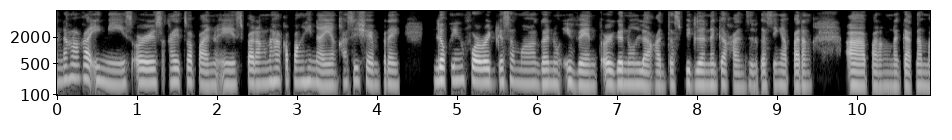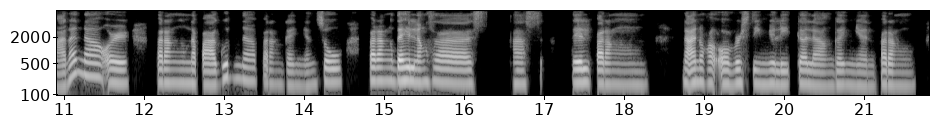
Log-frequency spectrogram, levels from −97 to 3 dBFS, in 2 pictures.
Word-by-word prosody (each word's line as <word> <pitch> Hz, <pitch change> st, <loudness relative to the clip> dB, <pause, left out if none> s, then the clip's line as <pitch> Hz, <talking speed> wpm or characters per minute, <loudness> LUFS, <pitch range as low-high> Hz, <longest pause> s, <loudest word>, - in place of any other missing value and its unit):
nakakainis 205 Hz, -6 st, -2 dB
or 185 Hz, -1 st, +4 dB
sa 185 Hz, -, -5 dB
kahit 190 Hz, -1 st, -3 dB
papaano 175 Hz, -4 st, -1 dB
is 175 Hz, 0 st, -4 dB
parang 180 Hz, 0 st, 0 dB
nakakapanghinayang 190 Hz, -4 st, -2 dB
kasi 185 Hz, +3 st, -6 dB
siyempre, 175 Hz, -2 st, -3 dB, 0.4 s
looking 210 Hz, +1 st, +2 dB
forward 190 Hz, -2 st, +5 dB
ka 195 Hz, -, -1 dB
sa 200 Hz, -1 st, -6 dB
mga 180 Hz, -1 st, -5 dB
gano'ng 175 Hz, -1 st, -7 dB
event 165 Hz, -3 st, -1 dB
or 175 Hz, -, +3 dB
gano'ng 170 Hz, 0 st, +1 dB
lakad 160 Hz, -1 st, -2 dB
ta's 170 Hz, 0 st, -7 dB
biglang 170 Hz, -1 st, 0 dB
nagka-cancel 160 Hz, -2 st, -4 dB
kasi 165 Hz, +1 st, -5 dB
nga 160 Hz, -, -2 dB
parang, 160 Hz, 0 st, +1 dB, 0.4 s
ah, 165 Hz, -1 st, +5 dB
parang 160 Hz, 0 st, -4 dB
nagkatamaran 160 Hz, -, 0 dB
na 265 Hz, -4 st, +3 dB
or 185 Hz, -1 st, +5 dB, 0.4 s
parang 185 Hz, 0 st, +2 dB, 0.2 s
napagod 175 Hz, +7 st, +2 dB
na, 210 Hz, -4 st, -3 dB
parang 175 Hz, -1 st, -6 dB
ganiyan. 160 Hz, 0 st, -7 dB
So, 190 Hz, +1 st, +1 dB, 0.3 s
parang 205 Hz, 0 st, +4 dB
dahil 205 Hz, 0 st, +7 dB
lang 190 Hz, +1 st, -2 dB
sa 185 Hz, -3 st, +3 dB
as 175 Hz, -, -9 dB, 0.3 s
as 175 Hz, -1 st, -4 dB, 0.4 s
dahil 185 Hz, 0 st, +5 dB
parang 175 Hz, -1 st, +2 dB, 0.8 s
naano 185 Hz, 0 st, +5 dB
ka, 185 Hz, -, +2 dB
over 175 Hz, +1 st, +2 dB
stimulate 170 Hz, -2 st, -3 dB
ka 175 Hz, -1 st, +2 dB
lang, 160 Hz, -1 st, -2 dB
ganiyan, 160 Hz, -2 st, -4 dB
parang 160 Hz, -1 st, -2 dB
175 Hz, 145 wpm, -25 LUFS, 165-190 Hz, 0.8 s, dahil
